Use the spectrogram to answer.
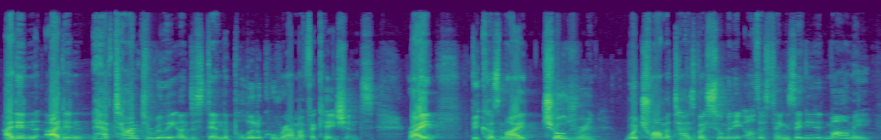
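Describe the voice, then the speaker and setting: A woman's voice: lowish voice, animated, a little fast. A middle-aged woman, a nonprofit founder, speaking earnestly and emphatically in a documentary interview.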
